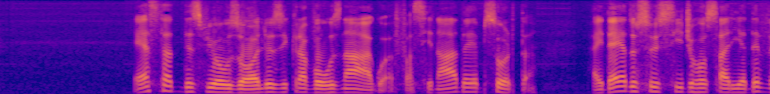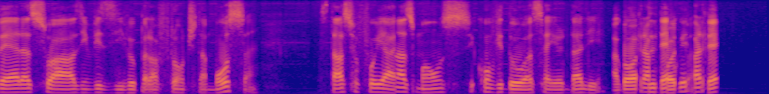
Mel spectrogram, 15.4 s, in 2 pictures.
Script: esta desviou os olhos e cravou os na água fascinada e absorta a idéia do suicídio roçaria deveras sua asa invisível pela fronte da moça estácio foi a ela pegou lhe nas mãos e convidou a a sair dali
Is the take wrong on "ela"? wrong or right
wrong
